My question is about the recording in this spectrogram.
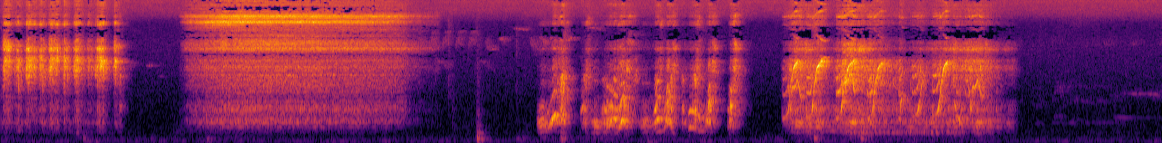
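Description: Recorded pet sounds from a children's sound book's small speaker, one clip after another: a run of rapid calls, then a steady hiss a couple of seconds in, a button click, and two more runs of quick squeaky calls.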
